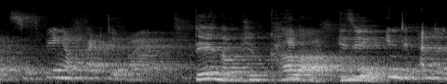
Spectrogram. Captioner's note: speaking tibetan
